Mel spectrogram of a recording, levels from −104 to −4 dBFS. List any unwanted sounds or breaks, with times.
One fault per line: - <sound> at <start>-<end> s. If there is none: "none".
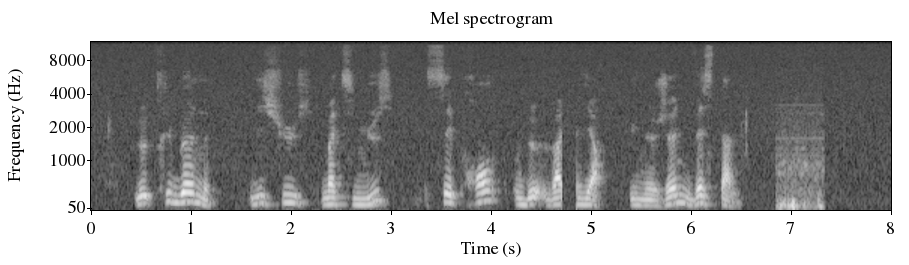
- dropout at 4.7-4.9 s
- laugh at 6.8-7.3 s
